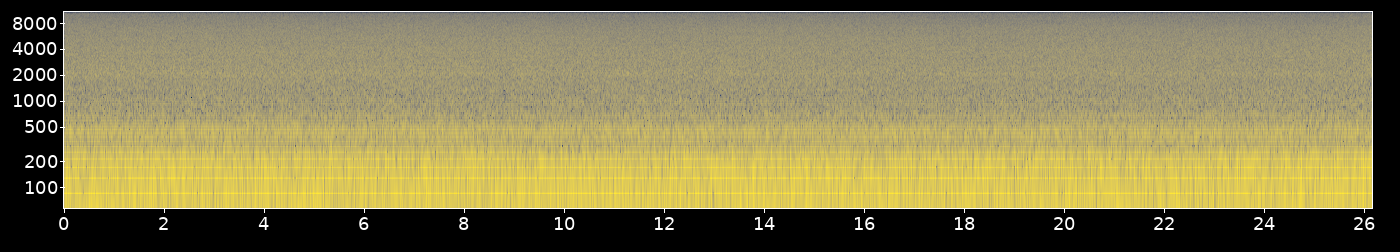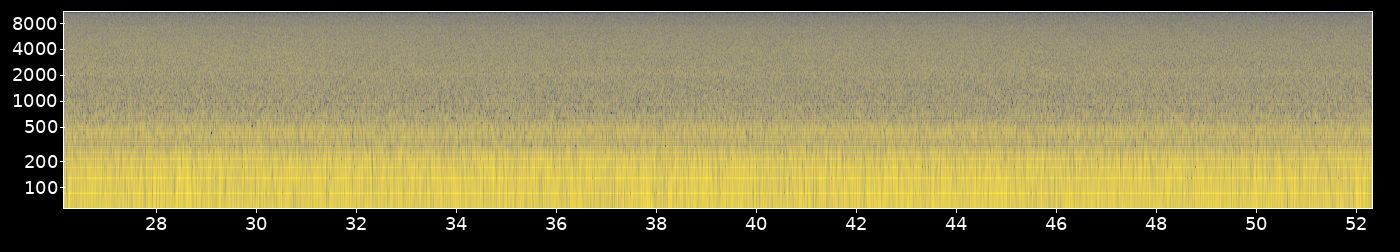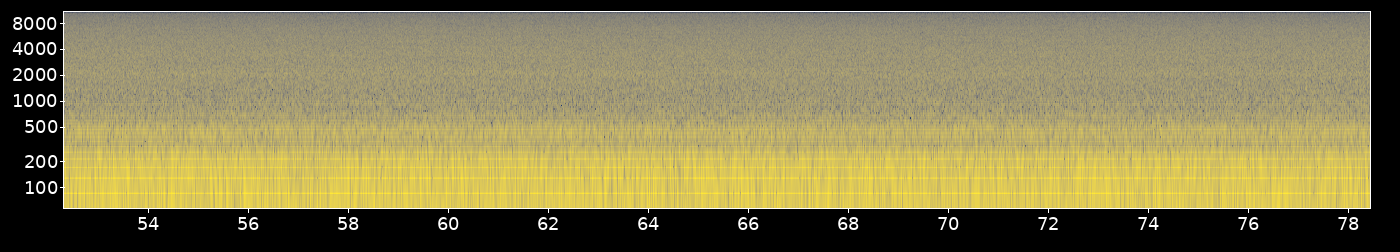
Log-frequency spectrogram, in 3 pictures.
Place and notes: Kiekebuscher Spreewehr, Cottbus - river Spree, weir drone
river Spree, weir noise, deep drone, heard from a distance
(Sony PCM D50, Primo EM172)
Brandenburg, Deutschland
